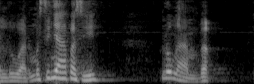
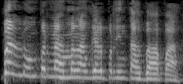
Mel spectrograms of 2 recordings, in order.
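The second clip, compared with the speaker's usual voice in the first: proud boast; 7 semitones higher, 7 dB louder than usual. Acted. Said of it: "dengan bangganya mengatakan".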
